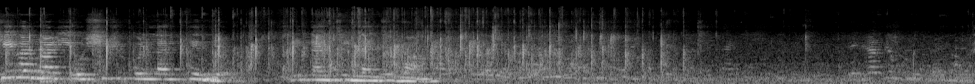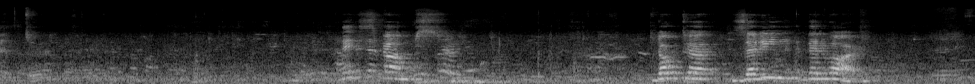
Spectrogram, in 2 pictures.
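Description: A woman speaks over a loudspeaker in an echoing hall.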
